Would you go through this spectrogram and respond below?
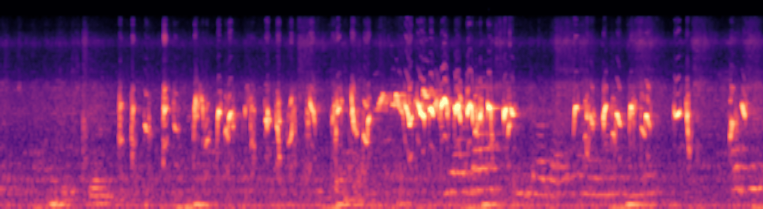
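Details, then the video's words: Juvenile yellow-vented bulbul, played to get other bulbuls singing. Rapid strings of high chirps build to a dense, loud buzzy chatter in the middle, then scattered tweets follow. "suara burung trucukan muda PALING AMPUH buat Pancingan trucukan agar BUNYI"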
